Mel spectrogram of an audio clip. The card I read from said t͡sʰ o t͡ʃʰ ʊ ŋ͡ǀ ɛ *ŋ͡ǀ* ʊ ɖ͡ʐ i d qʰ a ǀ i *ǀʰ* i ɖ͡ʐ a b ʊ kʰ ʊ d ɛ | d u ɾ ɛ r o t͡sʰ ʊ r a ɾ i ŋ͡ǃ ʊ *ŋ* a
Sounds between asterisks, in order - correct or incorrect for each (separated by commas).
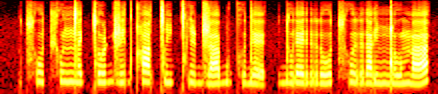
incorrect, correct, incorrect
